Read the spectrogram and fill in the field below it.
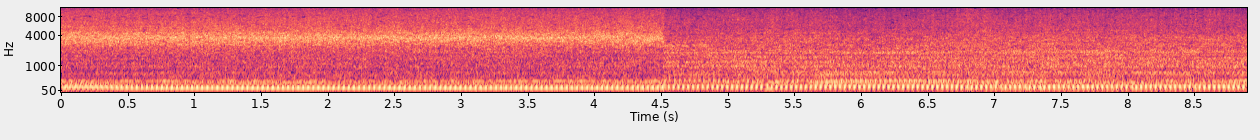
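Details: Craftsman walk-behind string trimmer small engine, after repair: high, steady buzz holding speed evenly with a small drop midway; runs clean and smooth, normal running.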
